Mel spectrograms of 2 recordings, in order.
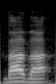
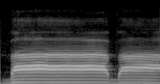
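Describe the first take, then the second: First: The two syllables are said quickly together. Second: The two syllables are said slowly and separately. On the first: The speaker calls it right. "হরকতের উচ্চারণ তাড়াতাড়ি করতে হয়" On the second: The speaker calls it wrong. "নট বা বা"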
